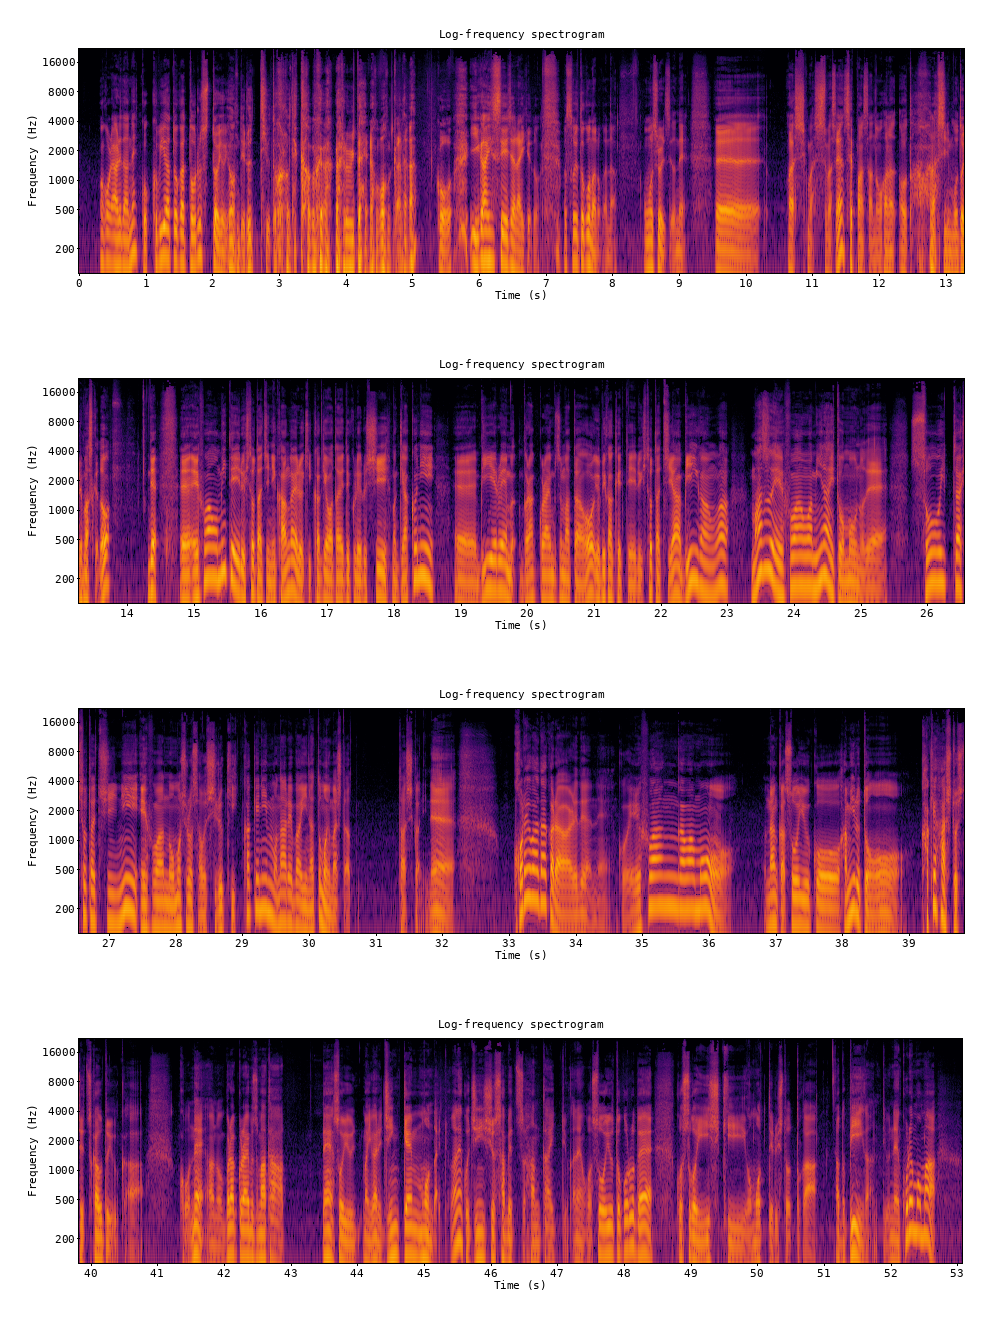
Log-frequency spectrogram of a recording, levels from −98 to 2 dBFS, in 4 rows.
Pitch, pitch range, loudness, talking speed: 115 Hz, 100-145 Hz, -24 LUFS, 390 characters per minute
